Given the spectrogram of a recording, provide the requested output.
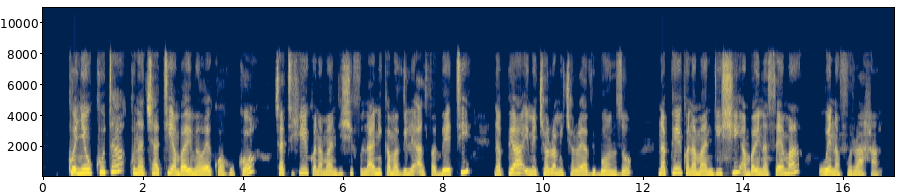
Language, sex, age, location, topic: Swahili, female, 25-35, Kisii, education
